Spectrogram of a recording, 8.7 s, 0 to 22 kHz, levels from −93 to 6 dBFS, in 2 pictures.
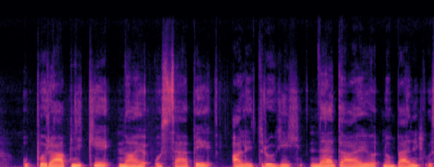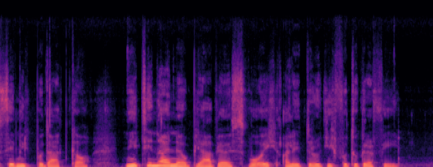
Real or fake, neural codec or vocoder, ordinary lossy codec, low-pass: fake; vocoder, 44.1 kHz, 128 mel bands, Pupu-Vocoder; none; 19.8 kHz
